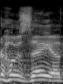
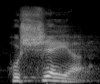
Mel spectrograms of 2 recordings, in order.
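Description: First: The middle consonant is a plain s sound. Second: The middle consonant is an sh sound. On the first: "when we read this in English" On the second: "that name in Hebrew, was more like Hoshea"

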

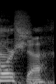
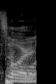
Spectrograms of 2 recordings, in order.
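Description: First: The word is said in a fancy European way. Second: The word is said in a plain ordinary way. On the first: "You are like a European, you know, it's fancy. It's like sounds" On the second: "Instead of"

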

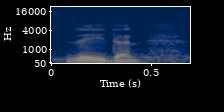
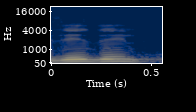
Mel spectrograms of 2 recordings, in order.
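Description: First: The word ends with an added -an. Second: The word ends with an added -in.

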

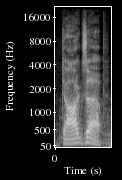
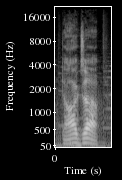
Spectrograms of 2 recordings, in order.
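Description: Both takes have the same delivery.

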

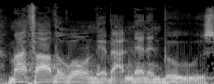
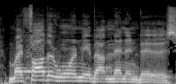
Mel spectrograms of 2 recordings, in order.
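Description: First: It is said in an imitated, put-on voice. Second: It is said in the speaker's ordinary voice.

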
